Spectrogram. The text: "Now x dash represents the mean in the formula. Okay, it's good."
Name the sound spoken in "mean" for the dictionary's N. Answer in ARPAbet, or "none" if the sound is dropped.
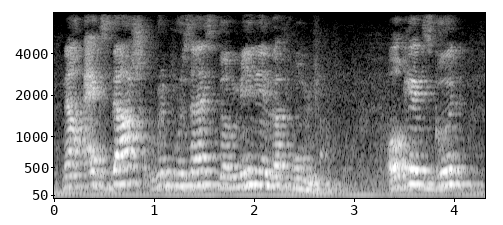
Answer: L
